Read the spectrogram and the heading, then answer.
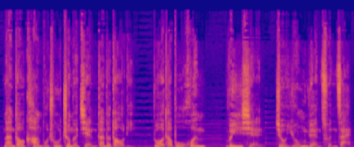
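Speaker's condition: No condition

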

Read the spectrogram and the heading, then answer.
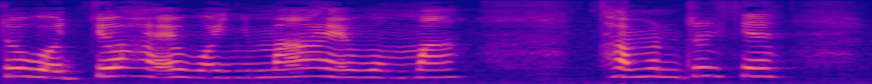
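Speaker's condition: Cerebellar atrophy, hereditary; slurred speech first

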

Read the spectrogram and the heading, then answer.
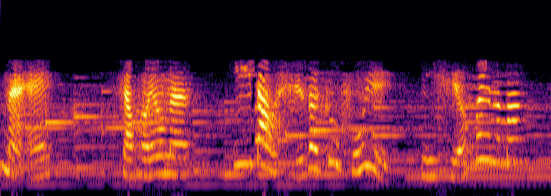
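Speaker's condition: No condition

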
